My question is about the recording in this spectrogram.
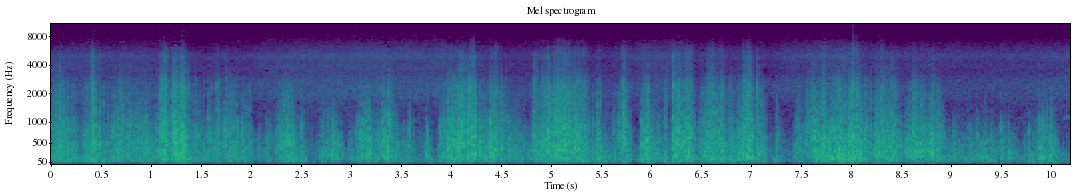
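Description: Strong gusty wind buffeting the microphone, a loud rushing noise that swells and falls away in gusts.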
